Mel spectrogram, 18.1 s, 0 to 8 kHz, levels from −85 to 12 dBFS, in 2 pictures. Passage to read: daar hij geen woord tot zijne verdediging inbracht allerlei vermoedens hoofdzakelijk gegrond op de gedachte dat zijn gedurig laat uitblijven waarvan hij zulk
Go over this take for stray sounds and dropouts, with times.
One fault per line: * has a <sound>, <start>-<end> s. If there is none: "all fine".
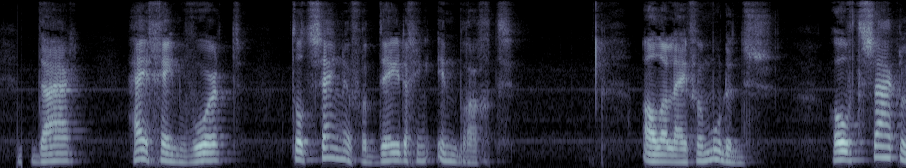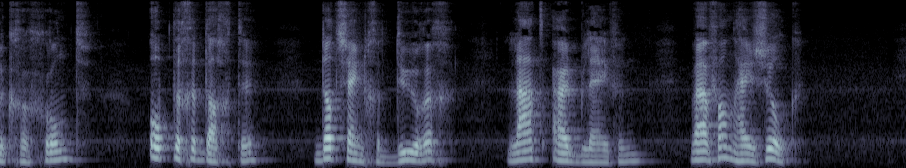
all fine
